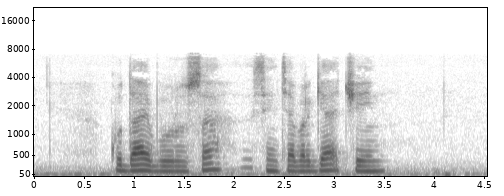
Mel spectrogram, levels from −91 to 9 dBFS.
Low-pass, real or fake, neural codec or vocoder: 7.2 kHz; real; none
